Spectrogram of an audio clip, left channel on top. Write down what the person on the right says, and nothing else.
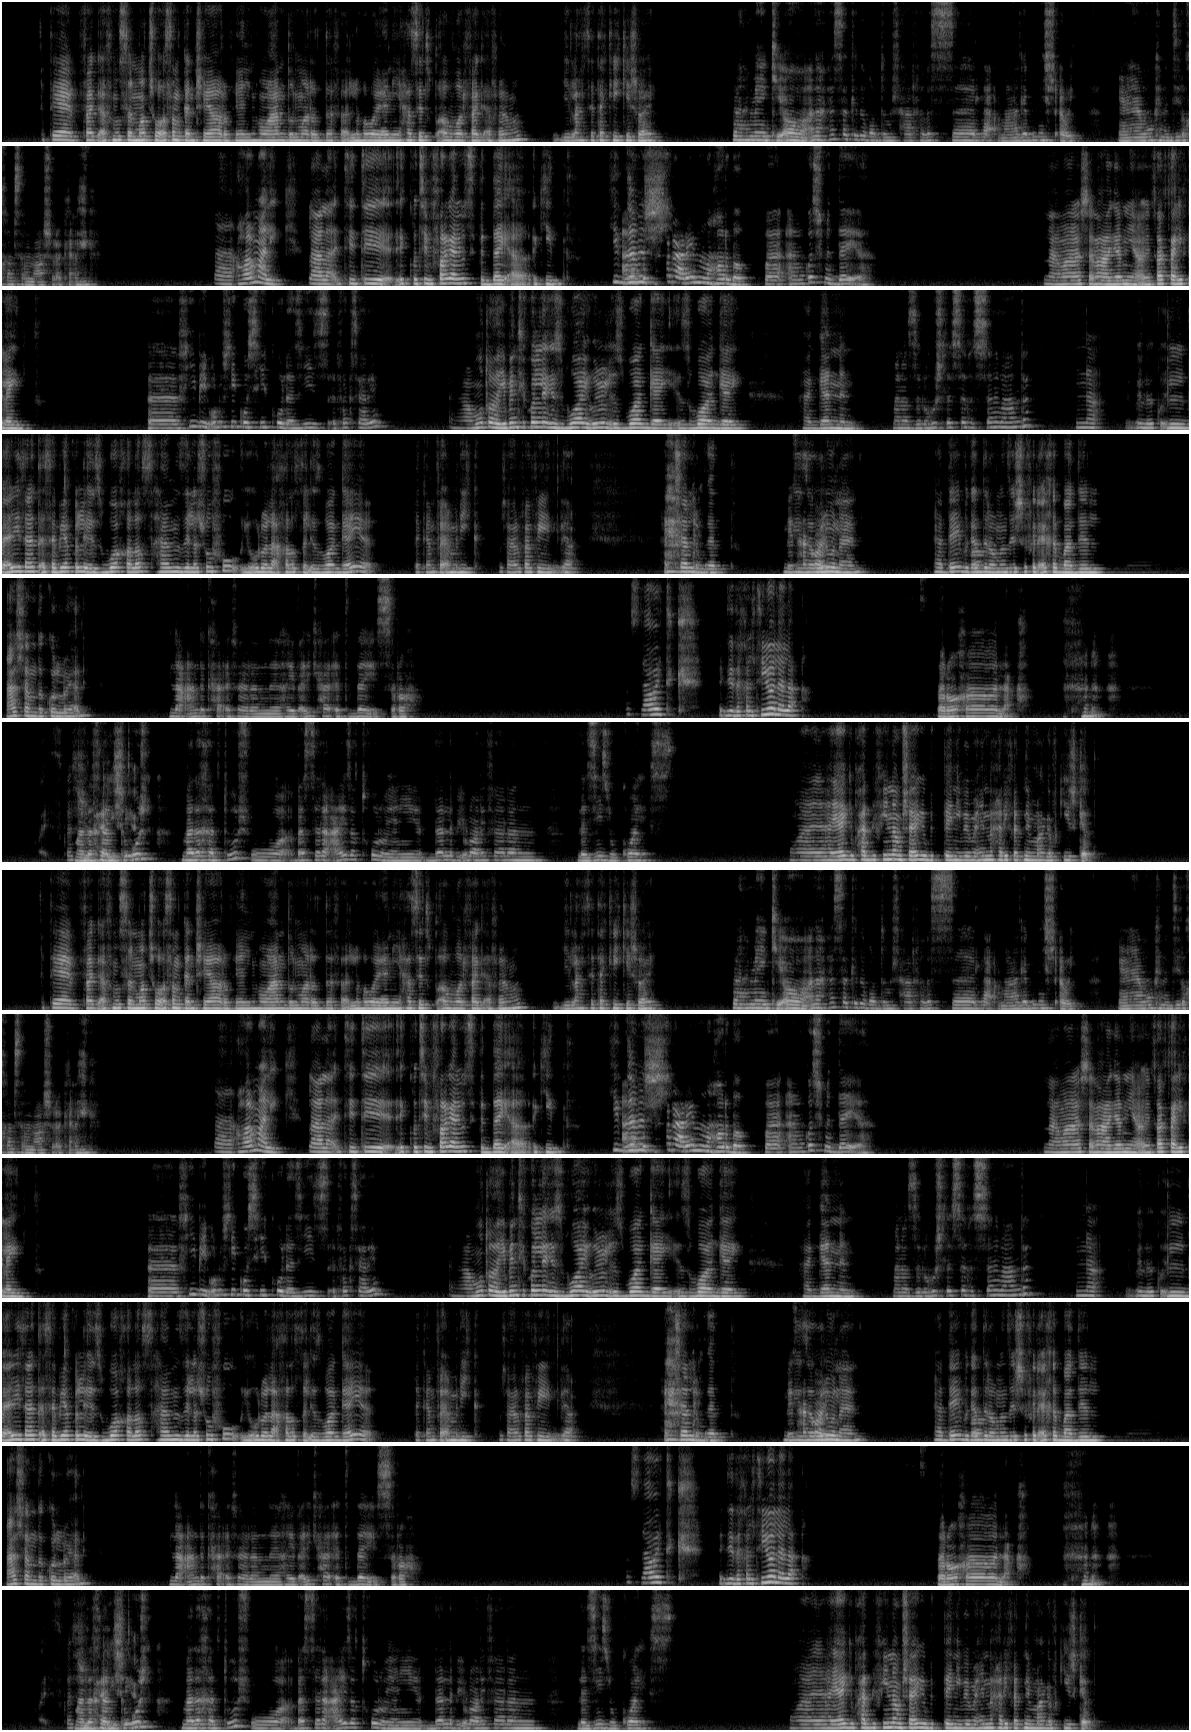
فهماكي اه انا حاسه كده برضو مش عارفه بس آه، لا ما عجبنيش قوي يعني أنا ممكن اديله خمسة من عشرة كمان <laughs>
انا
كنت
بتفرج عليه النهارده فانا ما كنتش متضايقه
آه في بيقولوا سيكو سيكو لذيذ اتفرجتي عليه
ما نزلوهوش لسه في السينما عندك
<laughs>
بيضحكوا عليك
آه.
لا عندك حق فعلا هيبقى ليك حق تتضايق الصراحه
صراحه لا <laughs>
ما
دخلتوش
ما دخلتوش وبس لا عايزة ادخله يعني ده اللي بيقولوا عليه فعلا لذيذ وكويس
